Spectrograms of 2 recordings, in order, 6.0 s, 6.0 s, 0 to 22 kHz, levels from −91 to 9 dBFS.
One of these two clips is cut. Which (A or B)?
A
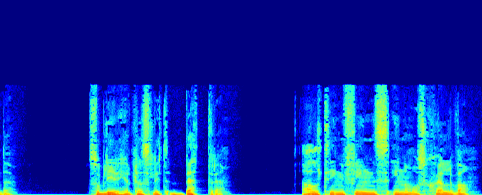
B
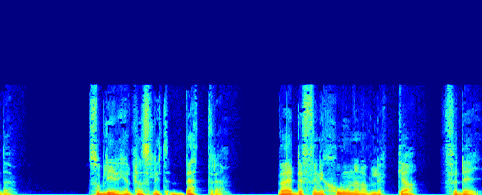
B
